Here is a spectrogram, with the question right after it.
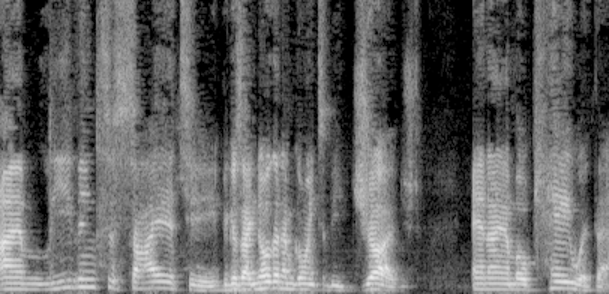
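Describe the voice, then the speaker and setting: In a New York accent, a man with a fairly high pitch speaks in an animated tone. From New York City. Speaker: artist and talk show host. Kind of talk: casual interview chat.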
